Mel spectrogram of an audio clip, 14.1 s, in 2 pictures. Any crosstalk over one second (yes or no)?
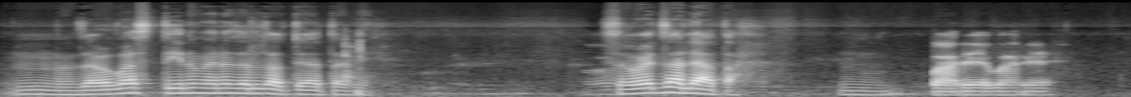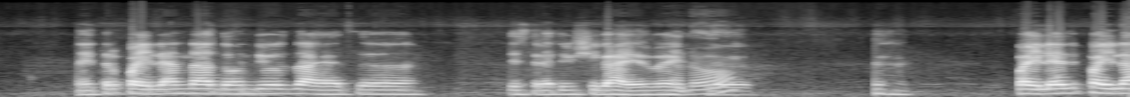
no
